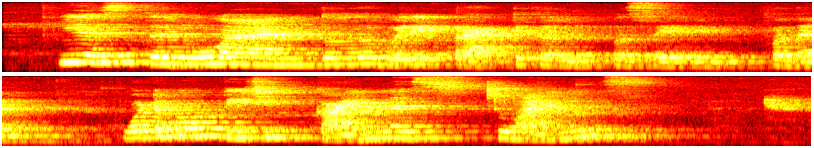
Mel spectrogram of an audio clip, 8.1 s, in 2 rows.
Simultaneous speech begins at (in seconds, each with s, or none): none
